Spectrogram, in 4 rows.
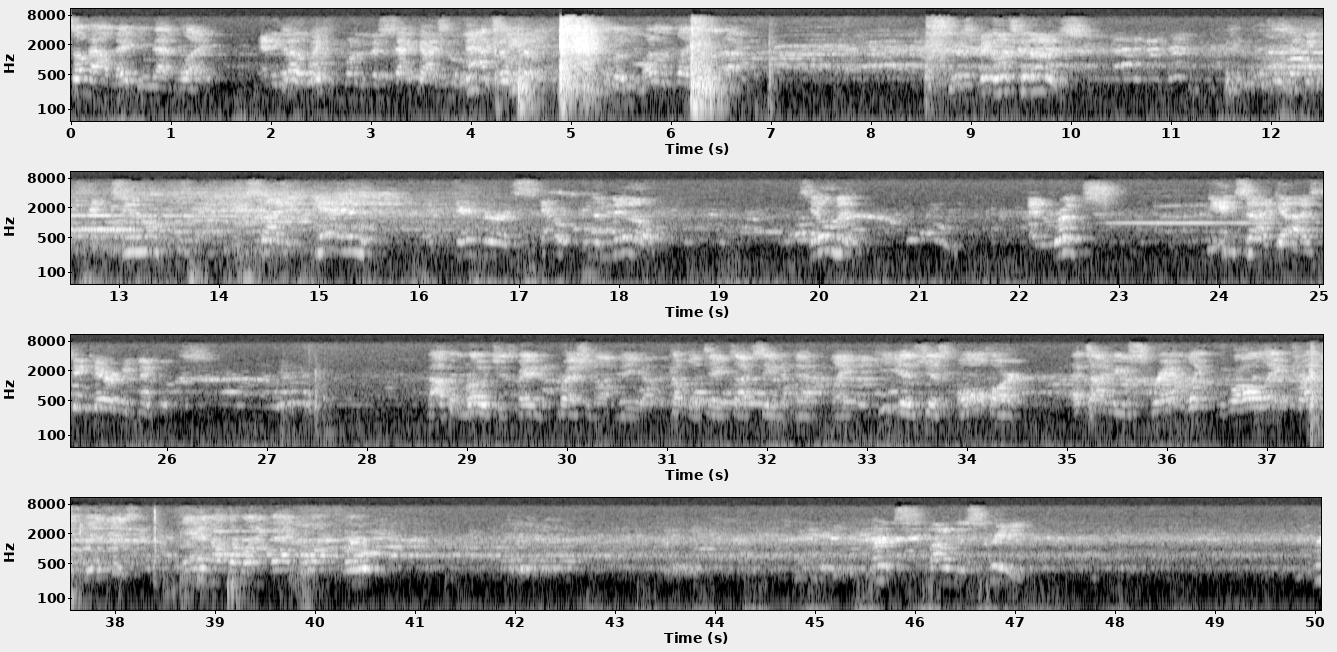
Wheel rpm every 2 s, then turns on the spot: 0, 0, 0, 0, 0, 0, 0, 0, 0, 0, 0, 0, 0, 0, 0, 0, 0, 0, 0, 0, 0, 0, 0, 0, 0.
none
